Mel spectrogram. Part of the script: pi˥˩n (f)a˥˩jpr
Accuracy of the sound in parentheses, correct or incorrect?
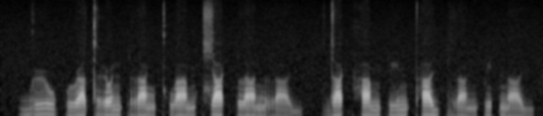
incorrect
